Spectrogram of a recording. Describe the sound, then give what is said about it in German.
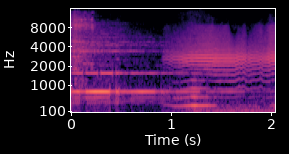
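A mosquito buzzes in a studio, a thin high-pitched whine that wavers steadily and fairly quietly throughout, alone without voices. “Dies Jahr ist es echt eine Plage mit den blöden Mücken. Aber erledigt, zumindest die hier. Aber ich wette, da schwirren noch mehr in unserem Studio rum.”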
